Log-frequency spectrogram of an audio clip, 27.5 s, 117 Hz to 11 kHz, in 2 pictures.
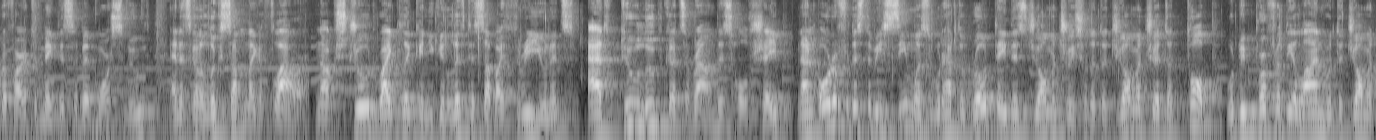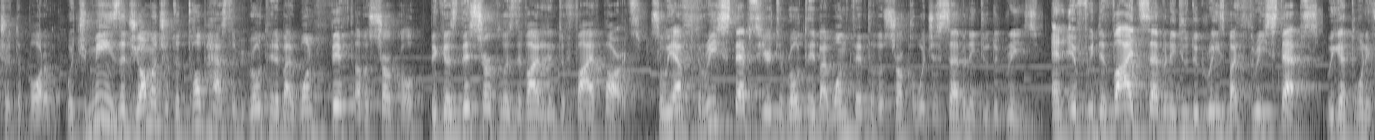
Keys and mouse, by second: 0.2 ctrl+2, 0.6-1.4 drag, 1.4 middle click, 1.8 middle drag, 2.4 middle drag, 3.0 ctrl+z, 3.0 g, 3.3 g, 4.2 g, 5.2 shift+click, 5.4 z, 5.5 click, 5.8 Tab, 5.8 ctrl+r, 5.8 shift+w, 7.0-7.7 drag, 7.0 z, 7.9 ctrl+z, 7.9 r, 8.0 r, 9.1 alt+shift+click, 9.4 r, 10.8 alt+shift+right click, 11.0 r, 12.4 click, 12.6 g, 16.1 click, 17.8 middle click, 19.2 middle click, 20.2 ctrl+z, 20.2 2, 20.5 alt+click, 20.8 alt+shift+click, 21.3 alt+shift+click, 21.5 click.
